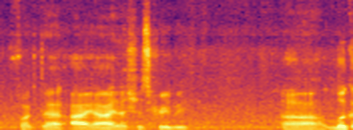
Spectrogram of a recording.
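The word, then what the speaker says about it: aye-aye: Oh, it's pronounced I I like I I captain.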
